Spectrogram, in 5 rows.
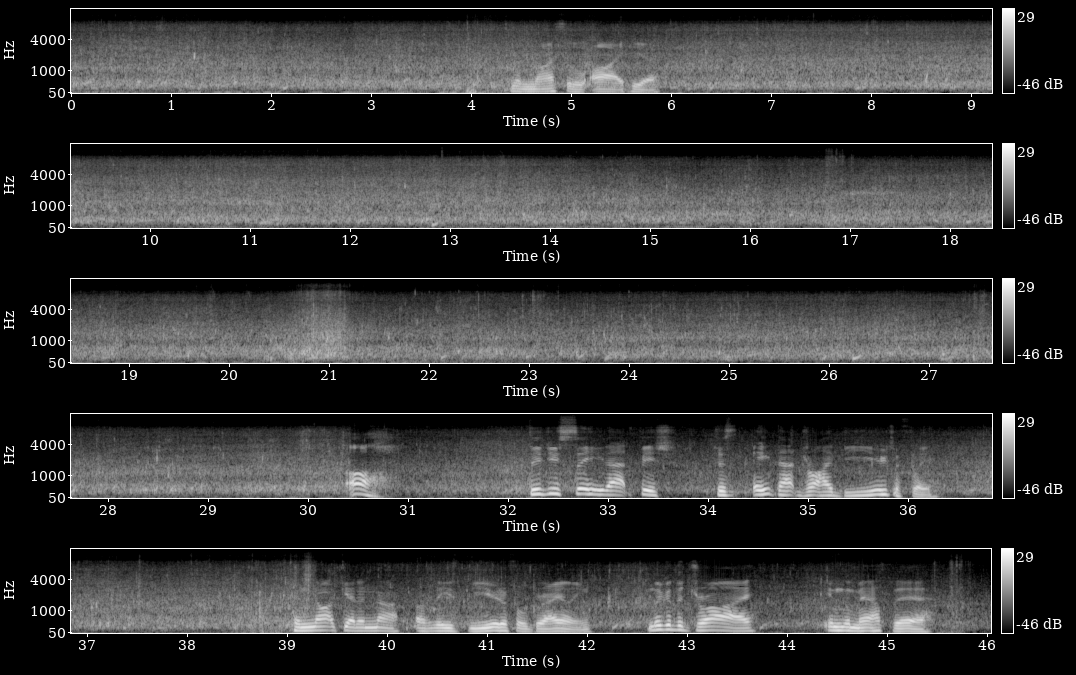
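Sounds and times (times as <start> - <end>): stream flowing over stones: 0.0 - 46.0
water swish: 0.0 - 46.0.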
